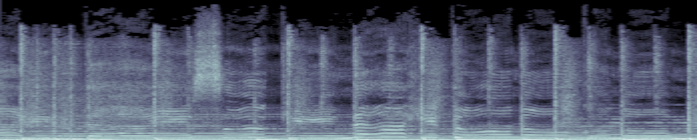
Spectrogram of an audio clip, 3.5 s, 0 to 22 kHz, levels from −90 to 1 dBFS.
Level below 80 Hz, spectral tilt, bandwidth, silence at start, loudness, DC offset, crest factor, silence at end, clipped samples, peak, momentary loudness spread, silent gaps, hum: -22 dBFS; -5 dB/octave; 20 kHz; 0 s; -17 LUFS; under 0.1%; 14 dB; 0 s; under 0.1%; -2 dBFS; 2 LU; none; none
